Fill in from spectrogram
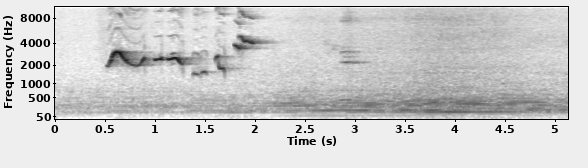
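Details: Master recording of an orange-headed thrush, for teaching cage birds: a quick burst of wavering whistles and high slurred notes lasting under two seconds, followed by a steady low hum like a passing vehicle.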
